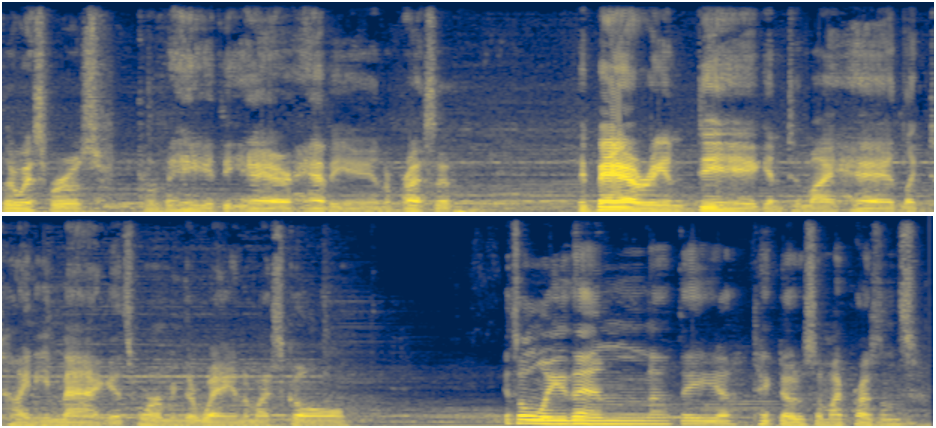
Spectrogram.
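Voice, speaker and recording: A man's voice: medium pitch, steady tone, normal speed. A man hosting a gaming video, reading visual novel narration dramatically and breaking into irreverent, sweary asides. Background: game music.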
